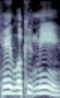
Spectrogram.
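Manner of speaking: high, pushy, demanding, attention-seeking voice. Retelling how a diner customer waved for service: imitating an attention-seeking customer. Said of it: "It was like".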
